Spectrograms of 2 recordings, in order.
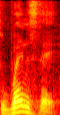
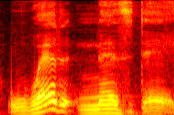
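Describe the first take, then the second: First: It is said in its usual short spoken form. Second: Every letter is sounded out, as it is spelled. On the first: The speaker calls it right. "it's not pronounced like that... No, it's Wednesday" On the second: The speaker calls it wrong. "for us to remember the words, the letters"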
